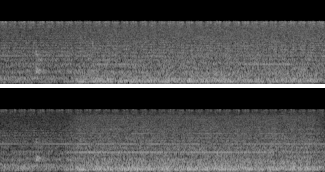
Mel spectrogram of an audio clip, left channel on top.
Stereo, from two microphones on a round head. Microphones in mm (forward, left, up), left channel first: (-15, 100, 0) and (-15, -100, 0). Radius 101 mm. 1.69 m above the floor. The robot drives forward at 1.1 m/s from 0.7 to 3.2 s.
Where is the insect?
45° left (ahead or behind); by 3.3 s 65° left (ahead or behind).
